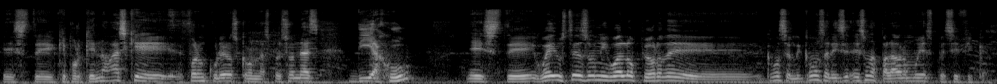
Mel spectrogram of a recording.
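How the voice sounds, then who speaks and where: A man's voice: fairly high pitch, normal speed. A man from Mexico hosting a podcast, chatting in a joking, slangy, profane way. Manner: slangy, swears a lot, jokey. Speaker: podcast host. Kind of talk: casual podcast chat.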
